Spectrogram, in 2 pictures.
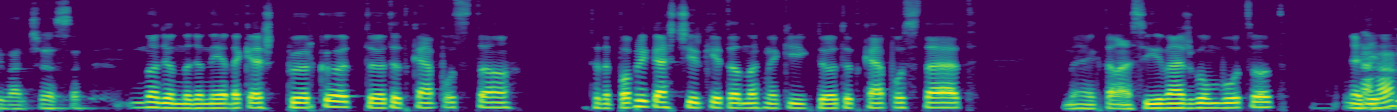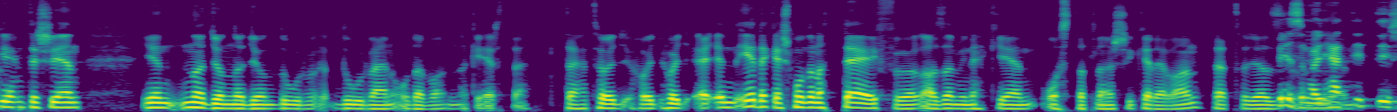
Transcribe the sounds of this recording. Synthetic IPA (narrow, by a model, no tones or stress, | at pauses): kivaːnt͡ʃɛsɛnɒɟo̞nːɒɟo̞neːrd̪ɛkɛʃt̪pørkølt̪ːølt̪øt̪kaːpo̞st̪ɒ | t̪aːt̪pɒprikaːʃt͡ʃirkeːt̪ɒd̪nɒknɛkikt̪ølt̪øt̪kaːpo̞st̪aːt̪ | mɛkt̪ɒla̰ːnsiːvaːʒɡo̞mboːt̪so̞t̪ | ɛɟeːpkeːnt̪eːʃijɛn | ijɛnːɒɟo̞nːɒɟo̞nd̪uːrd̪uːrvaːno̞̰d̪ɒvɒnːɒkḛːrt̪ʰɛ̰ | t̪ɛɦat̪ho̞ɟho̞ɟho̞ɟ̰nḛːrd̪ɛkɛʃmoːd̪o̞nɒt̪ɛjføːlʔɒ̰zɒminɛkiɛno̞̰st̪ɒt̪lɒ̰nʃikɛɾɛvɒnt̪ɛːt̪ho̞ɟɒzbizoɲhait̪ːiʃ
